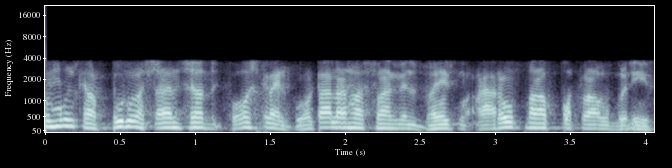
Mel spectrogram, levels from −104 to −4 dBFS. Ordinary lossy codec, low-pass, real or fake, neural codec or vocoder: none; 3.6 kHz; fake; codec, 24 kHz, 1.5 kbps, HILCodec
